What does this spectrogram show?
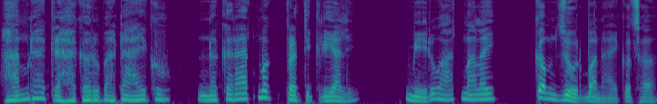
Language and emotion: Nepali, sad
